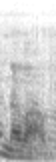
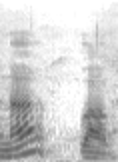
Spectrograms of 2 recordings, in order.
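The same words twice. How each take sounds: First: Said in the usual way. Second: Nawab drawn out very slowly, syllable by syllable; slow spelling demo. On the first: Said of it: "क्या बोलेंगे?". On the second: Shown as a demonstration. Teacher to class, very slowly spelling the word. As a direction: stretch Nawab for dictation. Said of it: "अरे क्या लिखा है?".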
